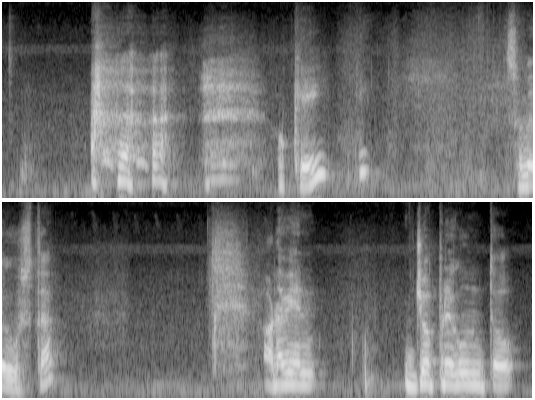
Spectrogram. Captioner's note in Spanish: Risas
